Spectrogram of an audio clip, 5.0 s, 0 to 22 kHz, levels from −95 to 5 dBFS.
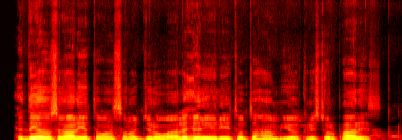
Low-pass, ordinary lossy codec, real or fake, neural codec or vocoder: none; none; real; none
